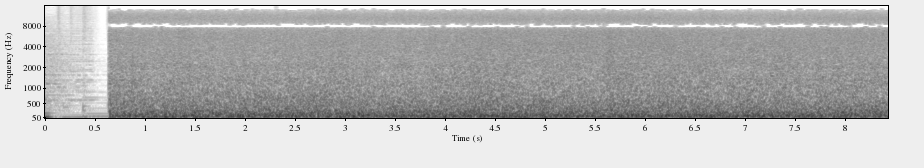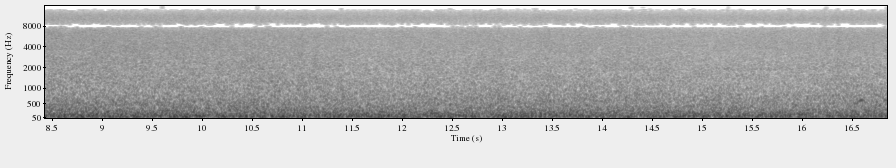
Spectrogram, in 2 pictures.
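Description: Steady roar of Niagara Falls: a dense, unbroken rush of falling water that starts about half a second in and holds at an even level.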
